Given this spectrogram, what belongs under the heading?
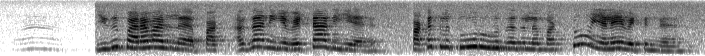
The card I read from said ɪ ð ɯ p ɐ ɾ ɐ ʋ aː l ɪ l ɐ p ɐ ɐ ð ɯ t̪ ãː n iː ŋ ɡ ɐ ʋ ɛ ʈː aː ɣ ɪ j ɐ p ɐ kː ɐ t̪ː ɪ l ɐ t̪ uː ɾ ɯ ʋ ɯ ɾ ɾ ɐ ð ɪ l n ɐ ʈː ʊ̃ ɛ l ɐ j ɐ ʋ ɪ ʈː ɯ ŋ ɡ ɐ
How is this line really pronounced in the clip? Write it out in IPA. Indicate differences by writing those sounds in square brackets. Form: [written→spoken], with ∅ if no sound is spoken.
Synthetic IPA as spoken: ɪ ð ɯ p ɐ ɾ ɐ ʋ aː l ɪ l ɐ p ɐ ɐ ð ɯ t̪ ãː n iː ŋ ɡ ɐ ʋ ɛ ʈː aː [ɣ→ð] ɪ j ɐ p ɐ kː ɐ t̪ː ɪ l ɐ t̪ uː ɾ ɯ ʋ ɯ ɾ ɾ ɐ ð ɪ l [n→m] ɐ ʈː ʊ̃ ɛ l ɐ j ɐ ʋ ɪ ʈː ɯ ŋ ɡ ɐ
